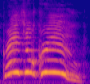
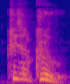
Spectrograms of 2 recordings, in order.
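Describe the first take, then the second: First: High, loud, slow call. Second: Said in the usual way. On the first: Acted. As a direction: shout the magic words high. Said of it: "Scraps called out". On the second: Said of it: "Then Ojo said".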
